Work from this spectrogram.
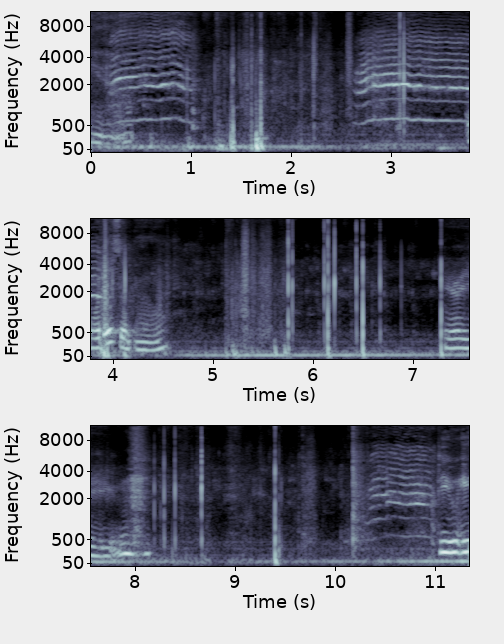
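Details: Indoor food time with a hungry pet kitten: several long, harsh, wavering meows, including a lower, broken cry mid-way, mixed with a woman speaking and quiet background music.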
